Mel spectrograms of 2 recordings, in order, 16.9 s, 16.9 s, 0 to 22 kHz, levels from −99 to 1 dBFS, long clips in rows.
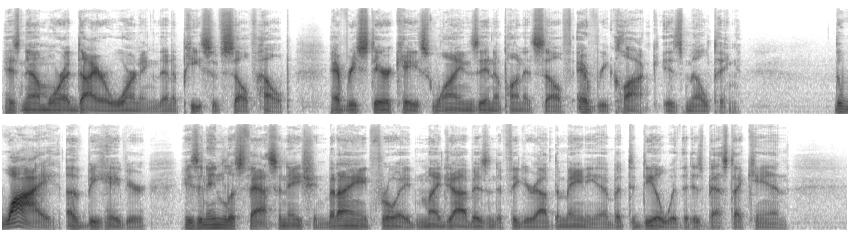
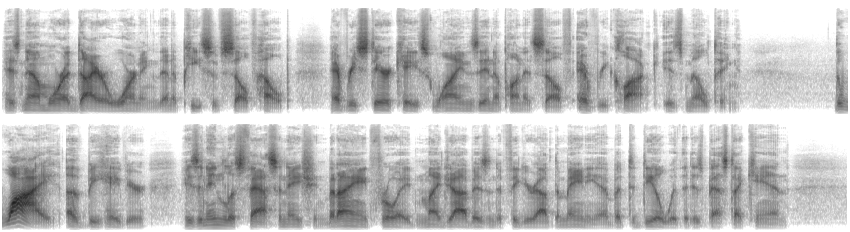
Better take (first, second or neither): first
